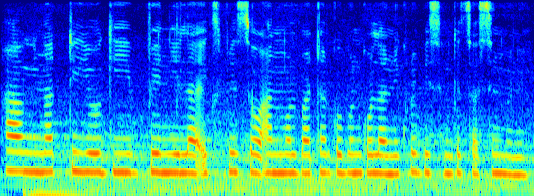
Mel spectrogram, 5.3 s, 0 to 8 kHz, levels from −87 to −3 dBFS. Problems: low volume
